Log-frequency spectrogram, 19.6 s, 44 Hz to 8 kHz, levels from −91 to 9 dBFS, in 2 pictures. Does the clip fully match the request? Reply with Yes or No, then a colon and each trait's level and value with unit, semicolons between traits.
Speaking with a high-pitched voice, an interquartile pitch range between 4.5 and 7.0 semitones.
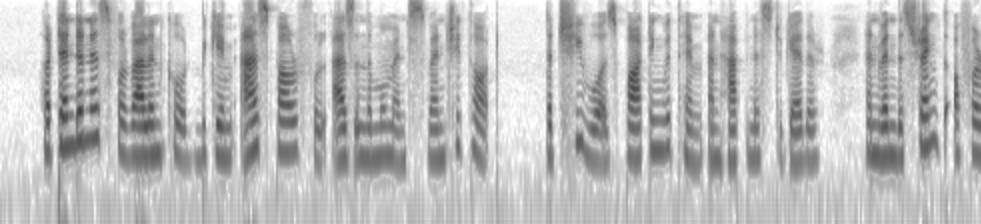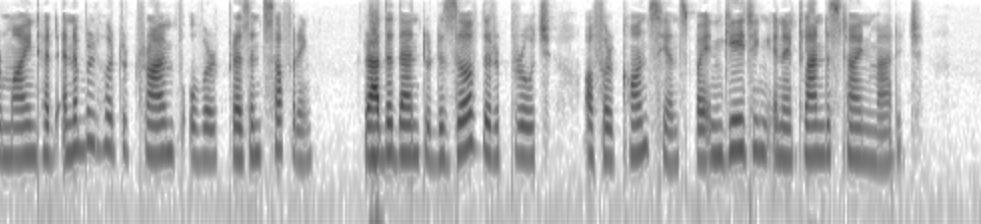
No: high, 215 Hz; narrow, 2.4 semitones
